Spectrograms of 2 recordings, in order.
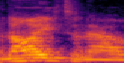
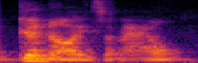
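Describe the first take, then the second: First: The opening G is silent. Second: The opening G is sounded. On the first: The speaker calls it right. "but you say nice and out" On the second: The speaker calls it wrong. "You don't go good nice and out"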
